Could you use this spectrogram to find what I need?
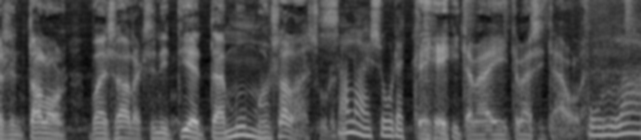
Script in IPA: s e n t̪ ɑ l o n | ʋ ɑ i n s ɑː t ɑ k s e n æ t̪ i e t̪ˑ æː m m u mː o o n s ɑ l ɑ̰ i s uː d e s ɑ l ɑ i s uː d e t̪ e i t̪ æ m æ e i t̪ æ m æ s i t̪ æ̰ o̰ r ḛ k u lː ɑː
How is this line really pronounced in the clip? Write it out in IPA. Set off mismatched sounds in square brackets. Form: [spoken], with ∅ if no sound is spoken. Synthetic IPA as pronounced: s e n t̪ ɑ l o n | ʋ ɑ i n s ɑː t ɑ k s e n [i] t̪ i e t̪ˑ æː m m u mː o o n s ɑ l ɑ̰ i s uː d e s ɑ l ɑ i s uː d e t̪ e i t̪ æ m æ e i t̪ æ m æ s i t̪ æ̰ o̰ [l] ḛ [p] u lː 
